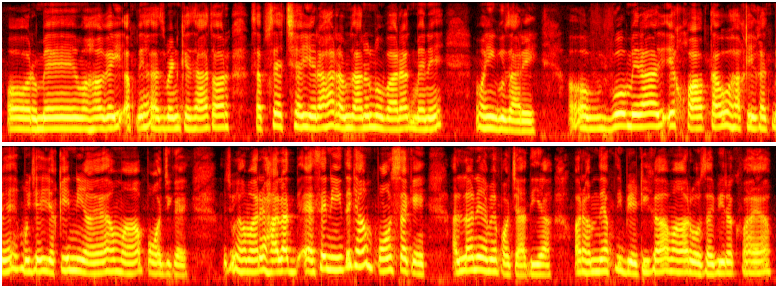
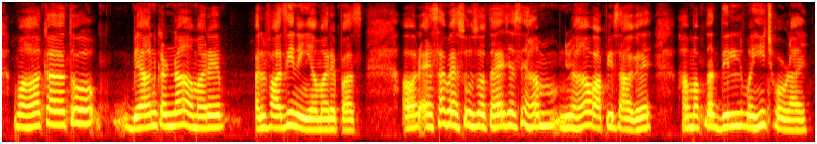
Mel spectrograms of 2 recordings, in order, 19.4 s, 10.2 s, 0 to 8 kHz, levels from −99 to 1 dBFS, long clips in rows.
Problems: none marked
